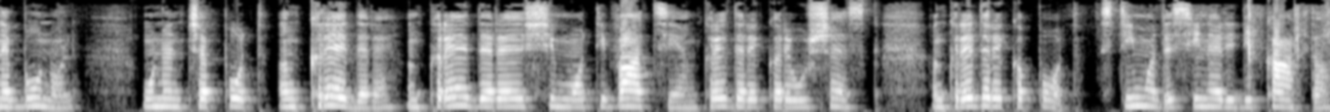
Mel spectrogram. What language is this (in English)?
Romanian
